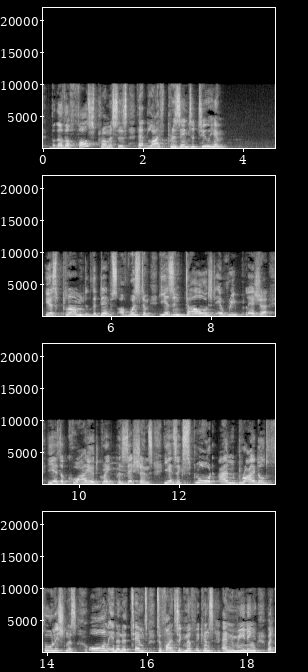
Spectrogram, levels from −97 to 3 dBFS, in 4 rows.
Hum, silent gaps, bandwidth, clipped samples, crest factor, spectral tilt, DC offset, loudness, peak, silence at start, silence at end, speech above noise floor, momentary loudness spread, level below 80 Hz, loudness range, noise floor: none; none; 10.5 kHz; under 0.1%; 16 dB; -2 dB/octave; under 0.1%; -16 LUFS; 0 dBFS; 0.15 s; 0 s; 39 dB; 6 LU; -74 dBFS; 3 LU; -56 dBFS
